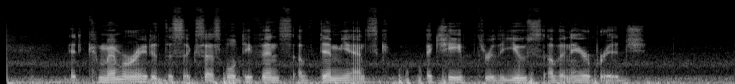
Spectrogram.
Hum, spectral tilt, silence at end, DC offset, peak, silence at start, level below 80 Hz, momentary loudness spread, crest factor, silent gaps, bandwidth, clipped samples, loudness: none; -6.5 dB/octave; 0 s; under 0.1%; -4 dBFS; 0.05 s; -30 dBFS; 13 LU; 18 dB; none; 15 kHz; under 0.1%; -23 LUFS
